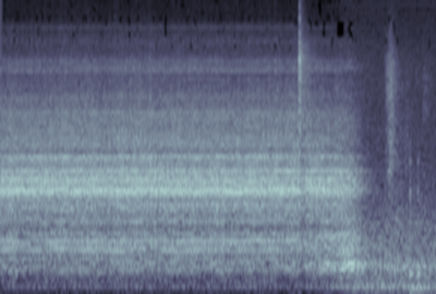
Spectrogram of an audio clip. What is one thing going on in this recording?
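A machine whirs loudly and steadily, then stops.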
